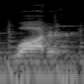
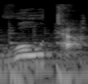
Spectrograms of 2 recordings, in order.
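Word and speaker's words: water: আমেরিকানরা এটাকে উচ্চারণ করে ওয়াটার, ওয়াটার। আর ব্রিটিশরা এটার উচ্চারণ করে ওটা, ওটা। আর আমরা নিজেরা অর্থাৎ আমাদের সাবকন্টিনেন্টাল অর্থাৎ ইন্ডিয়া, বাংলাদেশ, আমরা উচ্চারণ করি ওয়াটার।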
